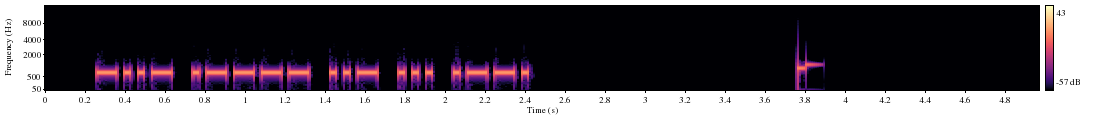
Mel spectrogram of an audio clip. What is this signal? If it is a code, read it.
Morse code, heard as a keyed tone, about 36 wpm, 690 Hz. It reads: X1USP
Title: Code Groups - 5 Letter:Numbers - 35wpm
